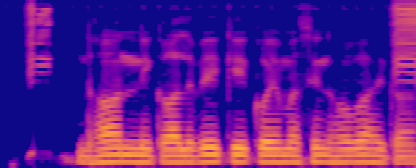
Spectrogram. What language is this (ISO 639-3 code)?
mag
